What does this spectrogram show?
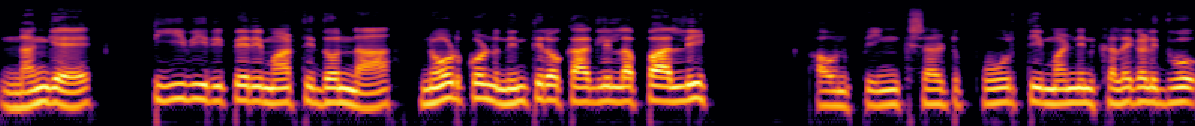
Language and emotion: Kannada, disgusted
